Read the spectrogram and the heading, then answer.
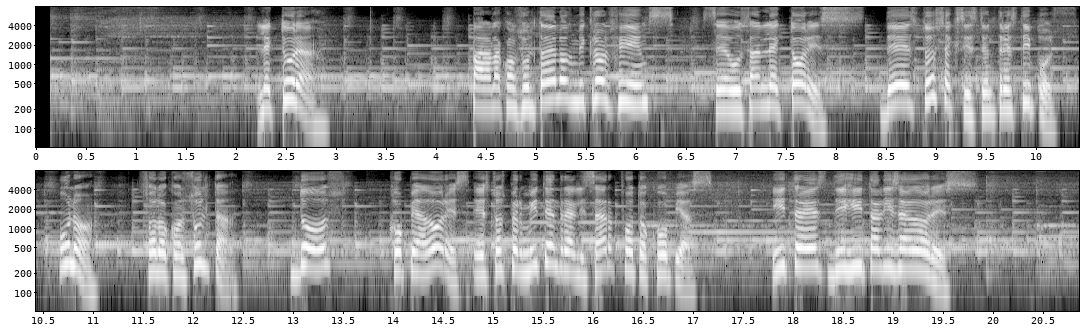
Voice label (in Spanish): lectura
